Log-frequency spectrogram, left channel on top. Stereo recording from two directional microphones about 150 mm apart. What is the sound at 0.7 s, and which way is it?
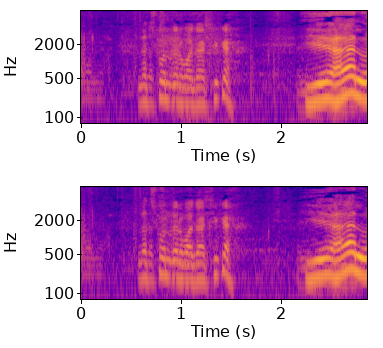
Speech, 90° right.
